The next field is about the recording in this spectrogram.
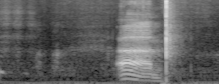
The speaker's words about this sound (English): What'd you slap me for?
